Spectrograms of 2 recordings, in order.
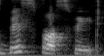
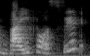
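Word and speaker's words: bisphosphate: तो RUBP जो है राइबुलोज बिसफॉस्फेट, तो और सॉरी वो मैंने प्रीवियस वीडियो में राइबुलोज बिसफॉस्फेट की जगह मैंने राइबुलोज बाइफॉस्फेट 2 बार वहां प्रोनाउंस किया है। इट्स नॉट बाइफॉस्फेट, इट्स बिसफॉस्फेट।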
